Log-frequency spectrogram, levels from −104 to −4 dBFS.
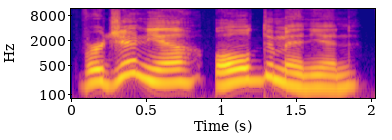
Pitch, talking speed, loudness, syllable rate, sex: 200 Hz, 90 wpm, -15 LUFS, 3.9 syllables/s, male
